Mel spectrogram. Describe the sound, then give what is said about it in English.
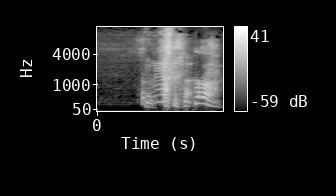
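A single loud sneeze with a voiced wind-up that breaks into a sharp, breathy burst, then trails off briefly. “Bless you. Oh, excuse me.”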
